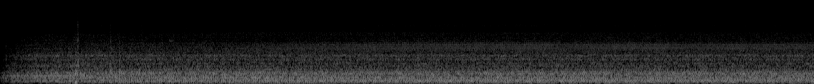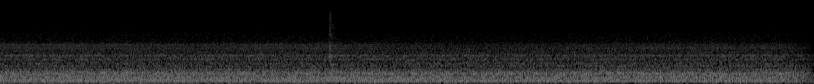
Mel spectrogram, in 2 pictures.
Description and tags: Microwaves working
This sound was recorded in Laspuña (Huesca). It was recorded with a Zoom H2 recorder. The sound consists on a microwave heating something.
Microwaves, UPF-CS12, Motor, Cooking, Machine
